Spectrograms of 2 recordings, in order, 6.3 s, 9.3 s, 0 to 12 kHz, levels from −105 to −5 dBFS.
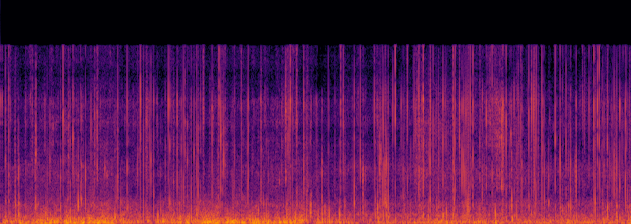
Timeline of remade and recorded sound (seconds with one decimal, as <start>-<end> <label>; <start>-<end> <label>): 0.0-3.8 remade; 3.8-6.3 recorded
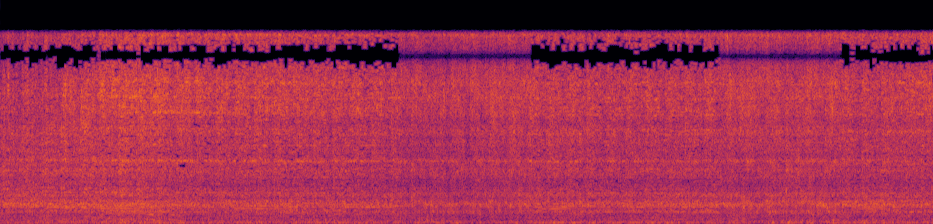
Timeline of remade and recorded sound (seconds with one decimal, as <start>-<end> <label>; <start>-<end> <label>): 0.0-4.0 recorded; 4.0-5.3 remade; 5.3-7.2 recorded; 7.2-8.4 remade; 8.4-9.3 recorded

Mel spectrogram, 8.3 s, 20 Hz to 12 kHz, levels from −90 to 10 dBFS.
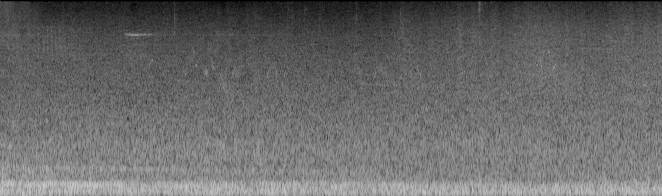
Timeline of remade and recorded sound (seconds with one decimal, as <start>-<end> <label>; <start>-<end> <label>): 0.0-0.5 remade; 0.5-2.5 recorded; 2.5-3.3 remade; 3.3-8.3 recorded

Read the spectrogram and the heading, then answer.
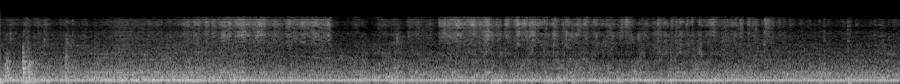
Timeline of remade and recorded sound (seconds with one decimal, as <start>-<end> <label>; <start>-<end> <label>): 0.0-3.6 recorded; 3.6-4.1 remade; 4.1-4.7 recorded; 4.7-7.2 remade; 7.2-9.0 recorded

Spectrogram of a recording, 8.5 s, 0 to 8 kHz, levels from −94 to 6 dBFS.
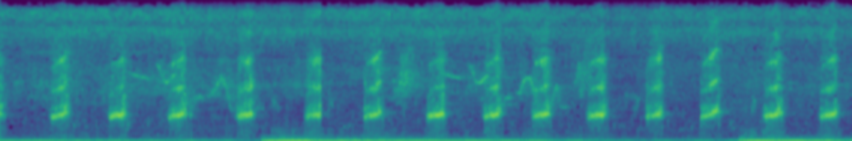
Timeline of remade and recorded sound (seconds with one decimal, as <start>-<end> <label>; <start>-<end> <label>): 0.0-1.9 recorded; 1.9-3.2 remade; 3.2-6.0 recorded; 6.0-6.6 remade; 6.6-8.5 recorded

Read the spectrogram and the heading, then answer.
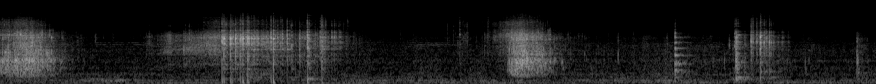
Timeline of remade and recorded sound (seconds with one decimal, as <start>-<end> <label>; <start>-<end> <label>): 0.0-8.8 recorded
